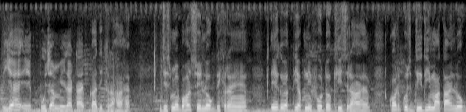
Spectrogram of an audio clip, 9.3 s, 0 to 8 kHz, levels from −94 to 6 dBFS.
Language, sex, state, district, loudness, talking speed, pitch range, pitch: Hindi, male, Madhya Pradesh, Katni, -15 LUFS, 175 wpm, 145-170 Hz, 155 Hz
